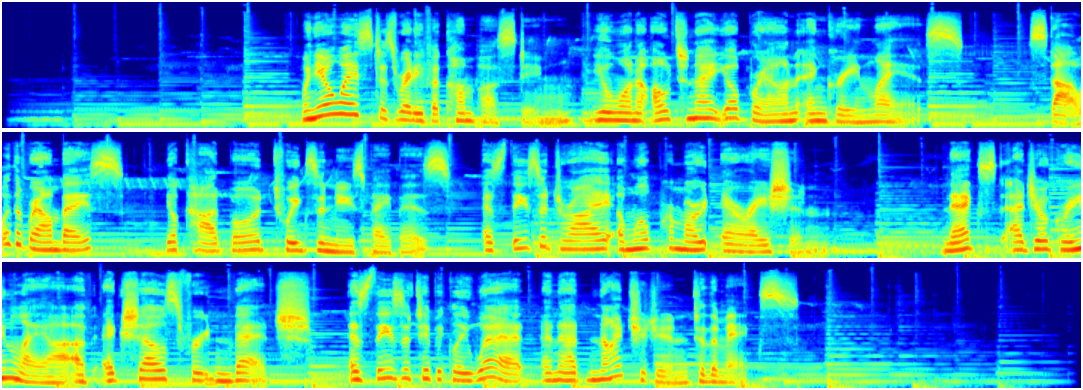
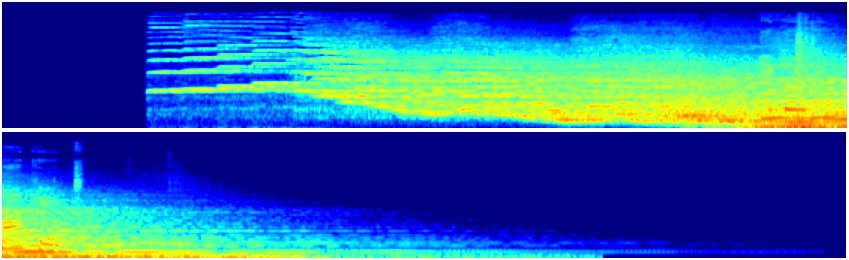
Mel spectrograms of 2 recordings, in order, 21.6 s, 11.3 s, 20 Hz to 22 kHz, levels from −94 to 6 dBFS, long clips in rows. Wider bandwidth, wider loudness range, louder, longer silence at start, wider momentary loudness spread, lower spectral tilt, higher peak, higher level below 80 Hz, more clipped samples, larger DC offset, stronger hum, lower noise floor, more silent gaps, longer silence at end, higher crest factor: first, 18.5 kHz vs 13.5 kHz; second, 3 LU vs 15 LU; first, -18 LUFS vs -22 LUFS; second, 0.8 s vs 0.95 s; second, 11 LU vs 16 LU; second, -4 dB/octave vs -6 dB/octave; about the same, -2 dBFS vs -4 dBFS; second, -42 dBFS vs -30 dBFS; neither; neither; neither; second, -48 dBFS vs -87 dBFS; neither; second, 0.5 s vs 2.95 s; about the same, 18 dB vs 20 dB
